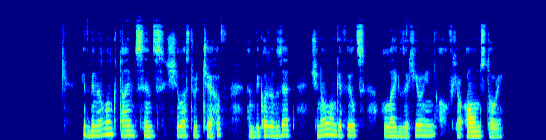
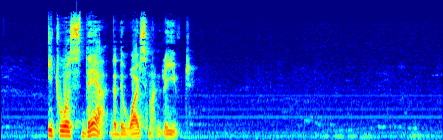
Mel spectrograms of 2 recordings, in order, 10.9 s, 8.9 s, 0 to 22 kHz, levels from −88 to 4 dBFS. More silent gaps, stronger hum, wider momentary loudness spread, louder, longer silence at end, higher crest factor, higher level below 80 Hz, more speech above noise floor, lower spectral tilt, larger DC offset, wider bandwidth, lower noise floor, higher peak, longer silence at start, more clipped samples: neither; neither; about the same, 15 LU vs 15 LU; second, -35 LUFS vs -14 LUFS; second, 0.9 s vs 5.05 s; about the same, 22 dB vs 18 dB; second, -74 dBFS vs -54 dBFS; first, over 56 dB vs 42 dB; about the same, -4 dB/octave vs -4 dB/octave; neither; second, 13 kHz vs 15.5 kHz; first, under -90 dBFS vs -56 dBFS; second, -14 dBFS vs 0 dBFS; first, 1.25 s vs 0.95 s; neither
